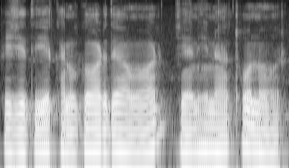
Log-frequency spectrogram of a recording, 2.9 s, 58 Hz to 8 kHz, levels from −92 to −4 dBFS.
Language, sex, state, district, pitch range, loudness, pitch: Chakma, male, Tripura, Dhalai, 95-100 Hz, -14 LUFS, 95 Hz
